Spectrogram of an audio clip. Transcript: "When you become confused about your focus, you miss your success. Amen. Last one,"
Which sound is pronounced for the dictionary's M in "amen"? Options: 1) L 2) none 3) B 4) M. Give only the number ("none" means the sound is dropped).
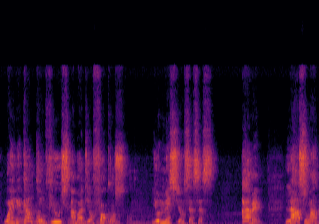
4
